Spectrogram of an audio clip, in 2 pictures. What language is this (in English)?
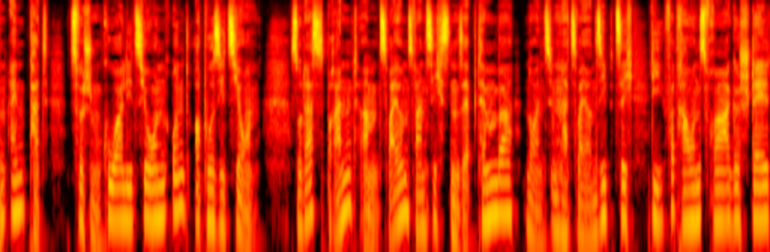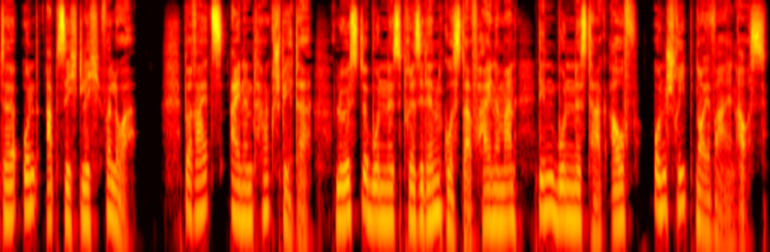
German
